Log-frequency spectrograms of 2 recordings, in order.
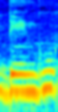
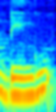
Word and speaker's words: dengue: The correct pronunciation is dengue. Spelling looks like dengue. लोग बोलते भी हैं कि डेंगू है, बट इट्स नॉट डेंगू, इट्स डेंगी, right.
